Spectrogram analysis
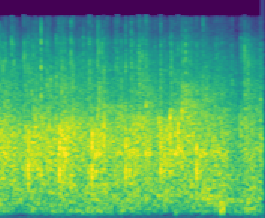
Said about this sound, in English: Oh, hello, yes. Henry Kelly. Well done. Round of applause.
